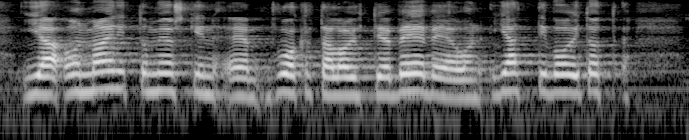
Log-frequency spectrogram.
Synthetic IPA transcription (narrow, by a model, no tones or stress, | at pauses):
jɑʔonmɑinit̪ːumyøskinʋuokrɑt̪ɑloyht̪iøʋeːʋeːonjɑt̪ːiʋoit̪ot̪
